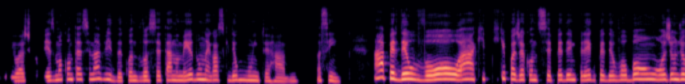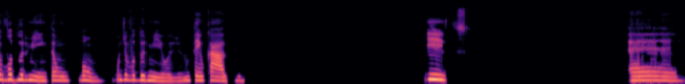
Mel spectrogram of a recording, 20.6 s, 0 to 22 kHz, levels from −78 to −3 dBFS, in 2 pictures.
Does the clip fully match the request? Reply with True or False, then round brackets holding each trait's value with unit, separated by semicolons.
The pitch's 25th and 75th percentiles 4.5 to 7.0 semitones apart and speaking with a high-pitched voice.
False (3.7 semitones; 210 Hz)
